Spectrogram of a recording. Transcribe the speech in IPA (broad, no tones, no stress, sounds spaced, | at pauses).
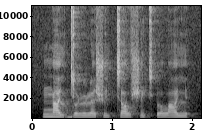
ŋ a lʲ ɟ o ɭ ɵ ɭ ɐ ʃ ɵ lʲ c ɐ lˠ ʃ ã c ʔ ʉ lˠ a lʲ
